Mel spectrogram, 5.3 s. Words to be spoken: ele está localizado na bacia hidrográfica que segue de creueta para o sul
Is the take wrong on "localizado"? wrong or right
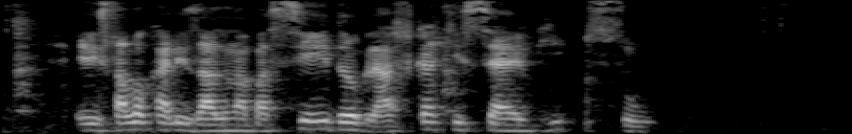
right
